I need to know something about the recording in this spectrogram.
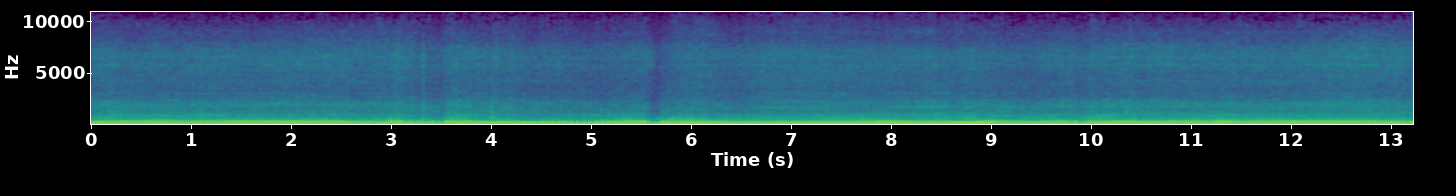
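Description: Tyres crunch and bump over rough, dug-up soil.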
